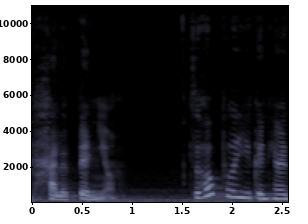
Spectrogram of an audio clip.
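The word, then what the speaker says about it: jalapeño: so if it weren't if we didn't have this marker above jalapeno it would sound like jalapeno instead of jalapeno so hopefully you can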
